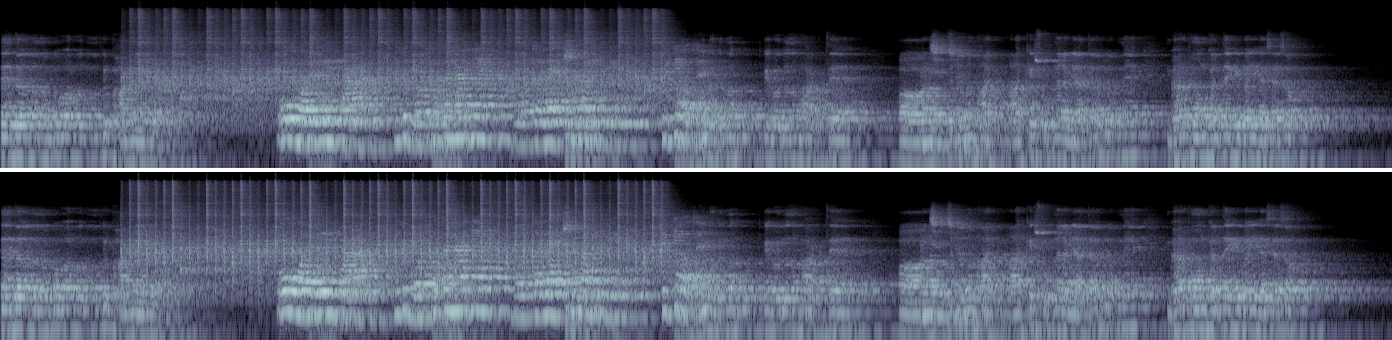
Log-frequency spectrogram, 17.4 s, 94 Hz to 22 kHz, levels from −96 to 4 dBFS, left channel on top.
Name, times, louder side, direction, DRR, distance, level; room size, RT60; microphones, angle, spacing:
voice 1, 0.0-2.2 3.8-4.0 5.4-5.7 7.0-7.3 8.3-9.3 9.5-10.7 11.2-16.2, equal, ahead, -5 dB, 1.3 m, -33 dB
sound 1, 1.5-8.3, right 3 dB, 50° right, 0.9 m, -36 dB
voice 2, 3.4-7.8 8.2-8.9 11.5-12.1, right 1 dB, 30° right, -4 dB, 1.0 m, -27 dB
14.0 x 4.8 x 3.1 m, 2.7 s
head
